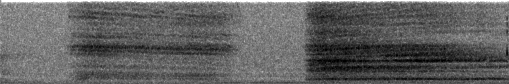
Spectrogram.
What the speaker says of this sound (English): One more big breath in and out.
